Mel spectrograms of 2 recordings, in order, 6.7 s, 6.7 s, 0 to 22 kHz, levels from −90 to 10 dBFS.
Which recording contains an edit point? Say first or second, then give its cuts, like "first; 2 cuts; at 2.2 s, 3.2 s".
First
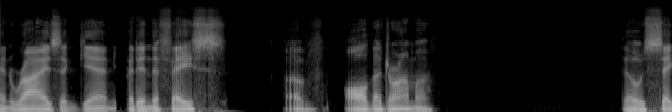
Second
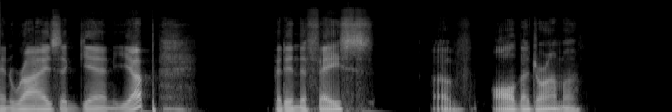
first; 1 cut; at 1.2 s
